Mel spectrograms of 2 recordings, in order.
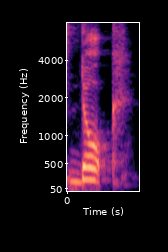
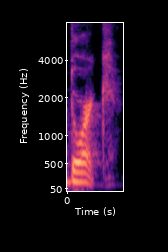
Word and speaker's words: Doak: And if you're doing anything, I always mispronouncing her name, it's Doak, not Dork.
